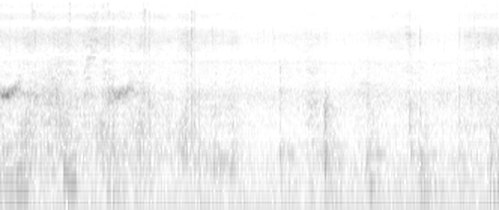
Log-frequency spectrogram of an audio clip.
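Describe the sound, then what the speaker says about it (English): A spoon stirs and scrapes sorrel jelly in a pot, soft repeated scraping and a faint simmering bubble under quiet talk, with one sharper knock of the utensil against the side. "I have to keep stirring,"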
